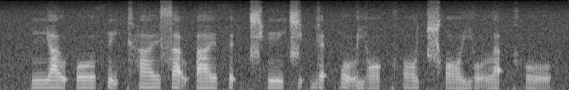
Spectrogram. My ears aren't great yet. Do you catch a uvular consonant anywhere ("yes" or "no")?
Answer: no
